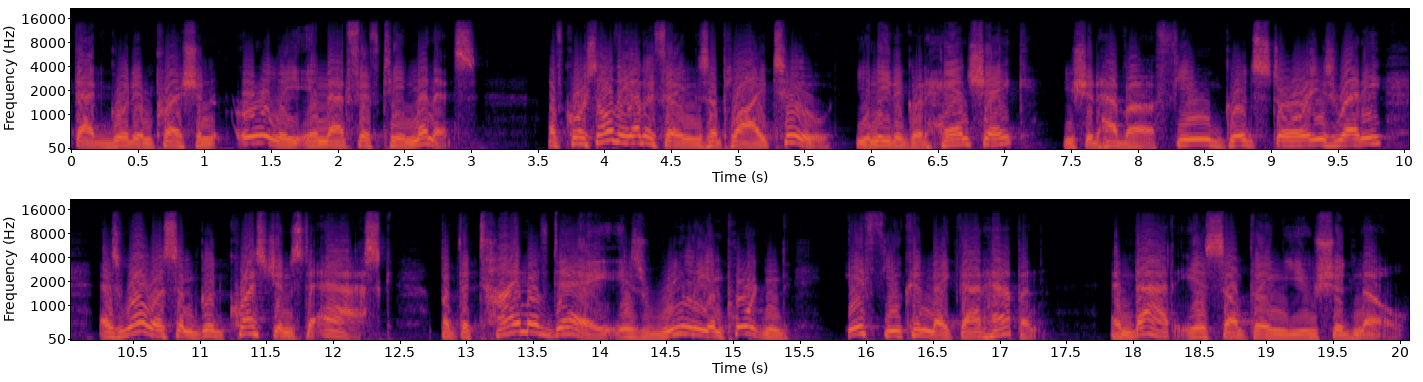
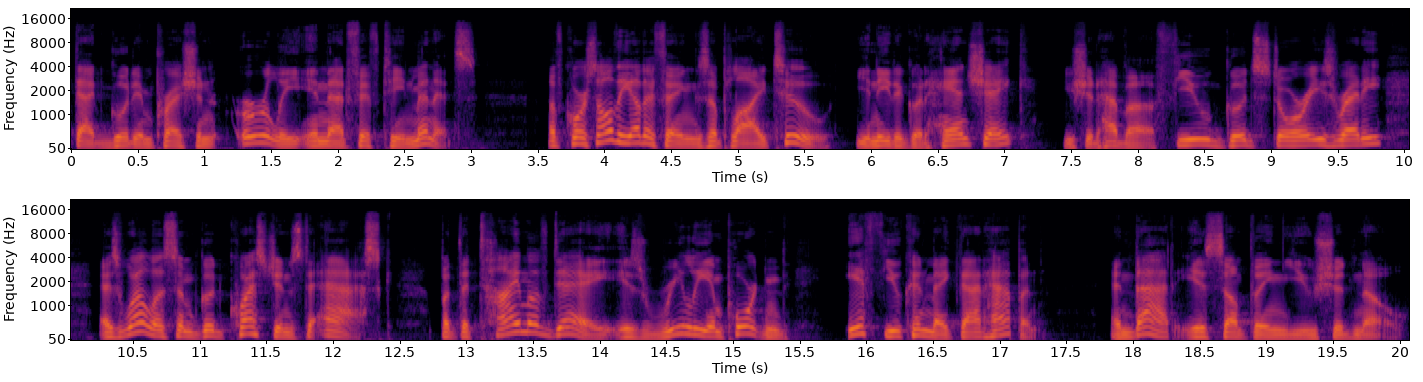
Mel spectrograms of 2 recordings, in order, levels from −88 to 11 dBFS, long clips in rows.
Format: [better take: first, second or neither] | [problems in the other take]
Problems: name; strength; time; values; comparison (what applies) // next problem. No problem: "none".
second | distortion; heavy; 7 dB below the speech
